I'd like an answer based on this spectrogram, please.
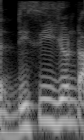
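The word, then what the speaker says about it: decision: দেখতে পারছি না আচ্ছা ডিসিশনটা আবার বলতেছে ডিসিশন মানে যে জায়গায় সন বলতেন ডিসিশন ওটাকে জন বলতে হবে ডিসিশন ঠিক আছে ডিসিশন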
